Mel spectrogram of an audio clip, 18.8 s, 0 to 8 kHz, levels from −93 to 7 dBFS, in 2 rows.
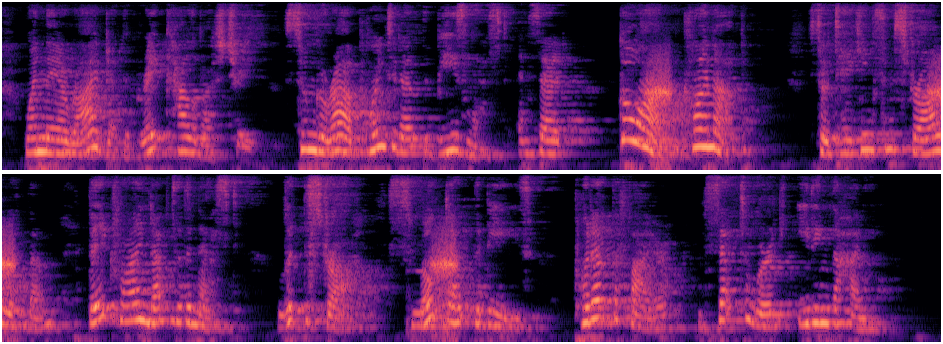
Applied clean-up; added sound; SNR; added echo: classical method WPE with log-MMSE.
